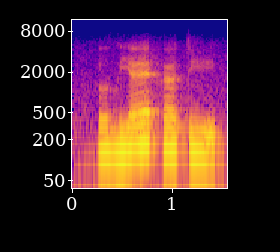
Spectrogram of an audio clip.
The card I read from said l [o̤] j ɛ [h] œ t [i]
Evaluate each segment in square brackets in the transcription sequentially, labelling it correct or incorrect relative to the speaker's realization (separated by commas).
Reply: correct, correct, correct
